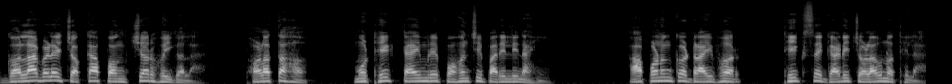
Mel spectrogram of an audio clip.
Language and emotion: Odia, neutral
